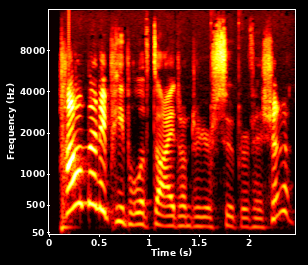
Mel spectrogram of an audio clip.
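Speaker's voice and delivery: a hint of a gruff captain; captain's terrible accent. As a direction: rattle off the interrogation as the captain. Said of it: "Pardon for my terrible accent".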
